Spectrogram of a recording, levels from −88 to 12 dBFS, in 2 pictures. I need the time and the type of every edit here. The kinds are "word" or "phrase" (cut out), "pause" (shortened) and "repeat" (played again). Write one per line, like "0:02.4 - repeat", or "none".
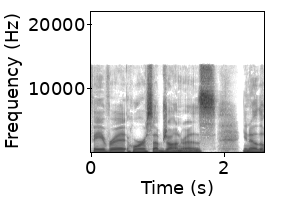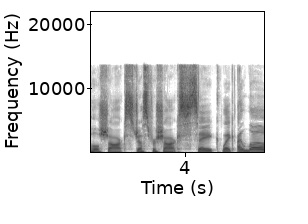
none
